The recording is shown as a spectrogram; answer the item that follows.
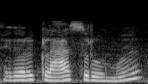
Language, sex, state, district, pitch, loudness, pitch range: Tamil, female, Karnataka, Bangalore, 195 Hz, -16 LUFS, 180-205 Hz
